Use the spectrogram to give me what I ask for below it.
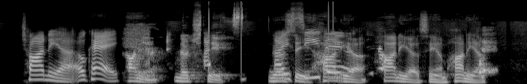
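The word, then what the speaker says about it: Chania: Chenia. Chia. I don't know how to say Chia. Okay. No. No. Ha. Hania.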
